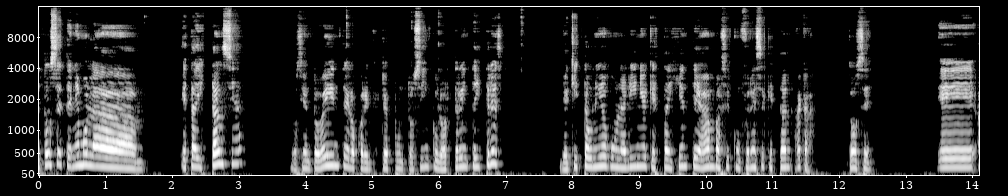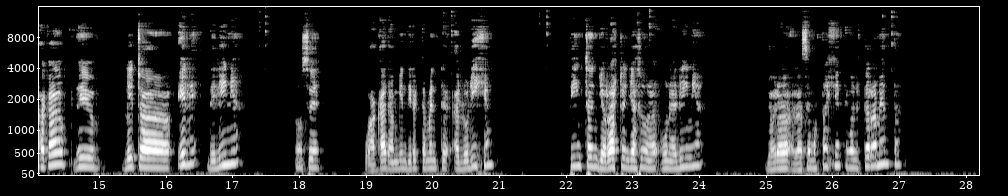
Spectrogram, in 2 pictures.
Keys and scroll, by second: 16.1 l, 24.3 Escape.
